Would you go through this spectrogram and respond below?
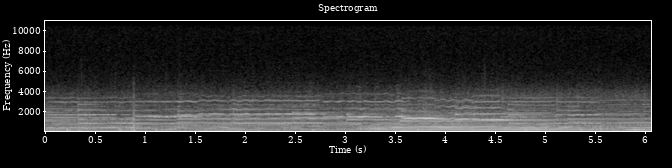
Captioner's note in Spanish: Bells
